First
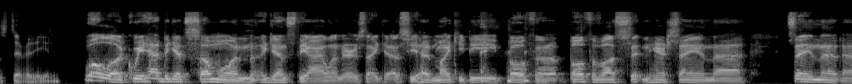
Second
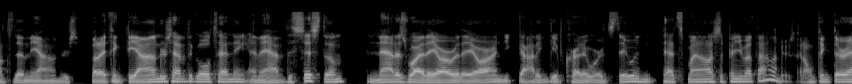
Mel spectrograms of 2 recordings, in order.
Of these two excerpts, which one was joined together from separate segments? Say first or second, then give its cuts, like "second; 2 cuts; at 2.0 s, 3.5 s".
second; 1 cut; at 3.6 s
